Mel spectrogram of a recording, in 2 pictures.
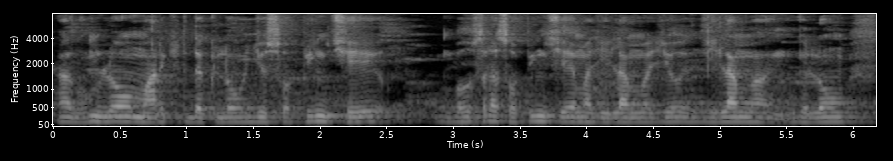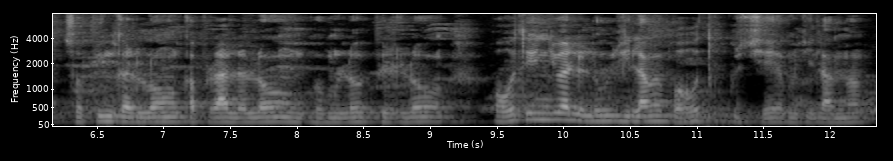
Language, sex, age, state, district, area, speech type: Maithili, male, 18-30, Bihar, Darbhanga, rural, spontaneous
